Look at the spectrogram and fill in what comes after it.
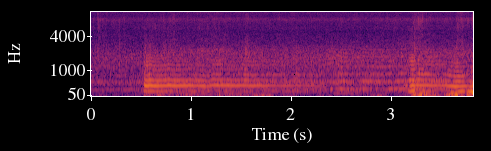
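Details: A large Asian honey bee colony in an oil palm plantation. A single bee hovers near the recorder and holds a steady, even drone. Its pitch dips slightly once, then a second buzz swells in loudly near the end.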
